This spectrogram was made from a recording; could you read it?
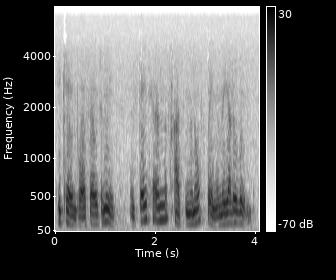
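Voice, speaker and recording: Coyly sinister older widow, tinny radio. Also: female voice, a bass voice, expressive, a little fast, breathy edge, full character voice. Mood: ominous, dramatic. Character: genteel older widow, coyly sinister hostess of a haunted house. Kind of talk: old radio horror play acting. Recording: muffled, phone-like old radio recording.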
